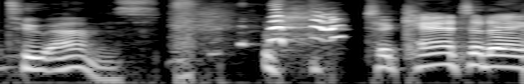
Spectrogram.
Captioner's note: laughter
